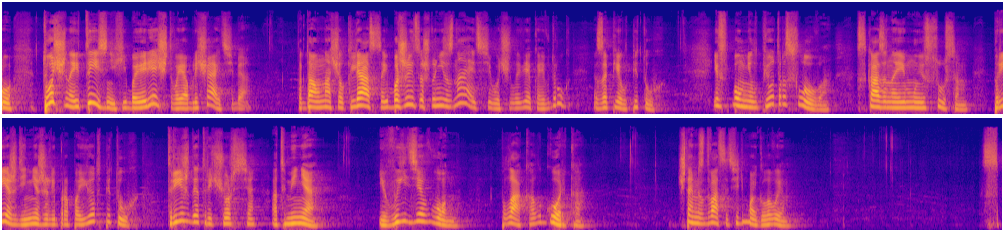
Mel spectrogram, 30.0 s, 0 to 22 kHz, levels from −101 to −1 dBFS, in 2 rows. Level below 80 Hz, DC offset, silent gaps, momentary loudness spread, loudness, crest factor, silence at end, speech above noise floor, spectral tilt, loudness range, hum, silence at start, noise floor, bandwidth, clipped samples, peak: -62 dBFS; under 0.1%; none; 15 LU; -24 LUFS; 24 dB; 0.05 s; 48 dB; -4 dB/octave; 7 LU; none; 0 s; -72 dBFS; 16.5 kHz; under 0.1%; 0 dBFS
